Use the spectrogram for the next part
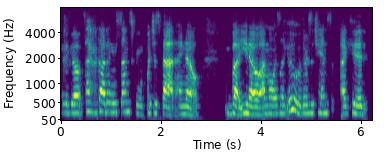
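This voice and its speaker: A woman's voice: on the high side, fairly even intonation, a little fast. A teenage girl co-hosting a podcast, chatting casually and laughing often. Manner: chatty, laughs often, lots of "like" and "you know". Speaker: podcast co-host. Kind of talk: casual chat. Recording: slightly dull lo-fi audio.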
